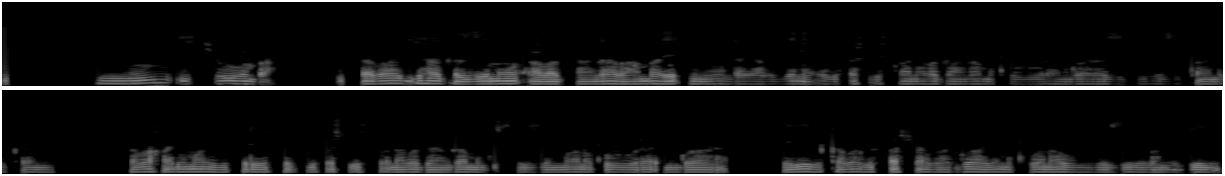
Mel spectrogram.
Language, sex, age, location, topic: Kinyarwanda, male, 18-24, Nyagatare, health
